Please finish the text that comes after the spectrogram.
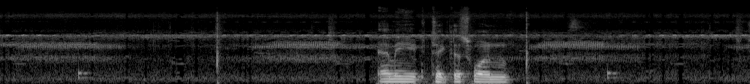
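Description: A frog croaks several times in quick succession inside the RimWorld colony game, fairly close, over a steady insect and cricket-like ambience, with a short spoken line briefly heard.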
